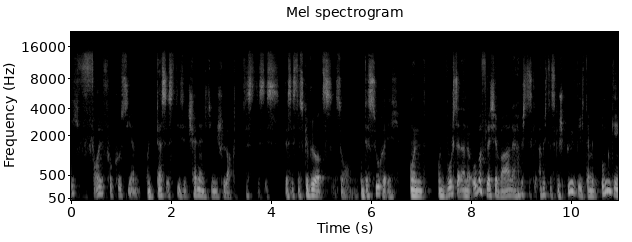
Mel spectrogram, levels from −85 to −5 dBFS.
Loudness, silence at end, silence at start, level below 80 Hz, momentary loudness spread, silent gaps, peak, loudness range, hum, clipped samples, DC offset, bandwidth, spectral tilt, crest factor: -43 LUFS; 0 s; 0 s; -64 dBFS; 11 LU; 6.67-6.71 s; -22 dBFS; 4 LU; none; under 0.1%; under 0.1%; 15 kHz; -4.5 dB/octave; 20 dB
